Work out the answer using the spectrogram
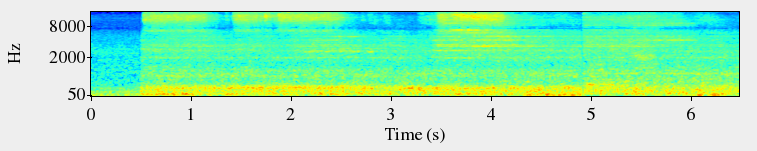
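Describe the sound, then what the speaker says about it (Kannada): Kuvempu Express on the Shivamogga–Hassan–Mysuru route rounding a curve, wheels squealing in sustained high-pitched screeches over a continuous loud rumble of railcars rolling on the track. "ನೋಡಿ ನಮ್ಮ ಟ್ರೈನ್ ಯಾವ ರೀತಿ ಕರು ಹೊಡಿತಾ ಇದೆ"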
